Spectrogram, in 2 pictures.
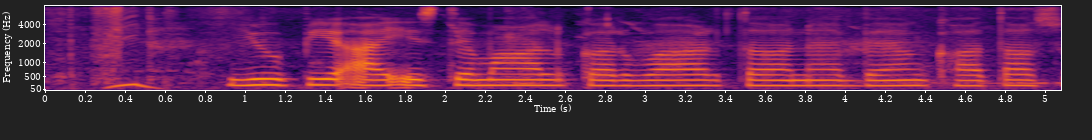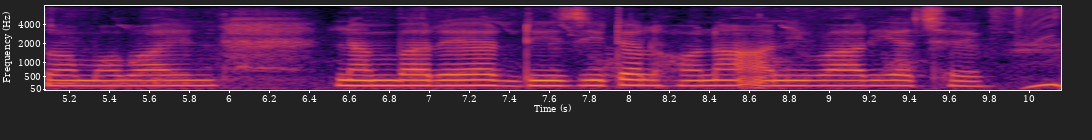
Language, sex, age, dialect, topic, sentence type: Magahi, female, 18-24, Northeastern/Surjapuri, banking, statement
